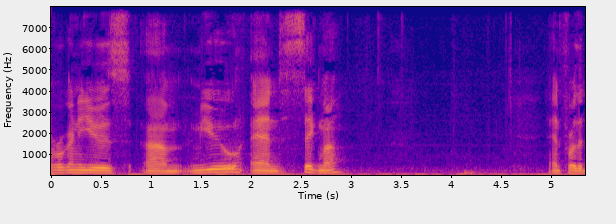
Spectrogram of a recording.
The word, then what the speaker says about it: mu: pronounced well you can see it there it's pronounced mu that's that's what we're going to use for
